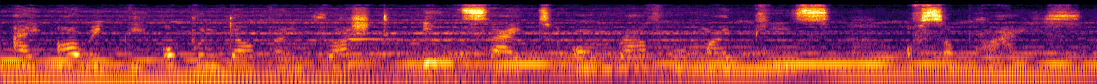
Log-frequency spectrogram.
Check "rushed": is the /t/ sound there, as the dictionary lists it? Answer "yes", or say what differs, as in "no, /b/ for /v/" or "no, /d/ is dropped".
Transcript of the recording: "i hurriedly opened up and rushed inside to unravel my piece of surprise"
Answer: yes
